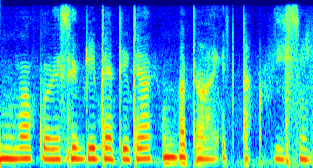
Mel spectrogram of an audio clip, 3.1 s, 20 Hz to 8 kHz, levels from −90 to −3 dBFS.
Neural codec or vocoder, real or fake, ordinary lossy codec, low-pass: codec, 16 kHz, 1 kbps, X-Codec, HuBERT features, trained on general audio; fake; none; 7.2 kHz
